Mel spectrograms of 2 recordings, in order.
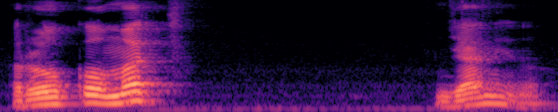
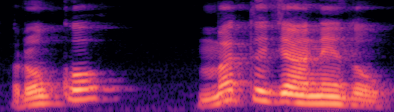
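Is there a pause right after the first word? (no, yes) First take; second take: no; yes. First: There is no pause right after the first word. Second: There is a pause right after the first word. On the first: It is an order to let someone go. "और दूसरा" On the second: It is an order to stop someone. "रोको के ऊपर हम full stop लगा दिया, coma लगा दिया, ठहर गए हम।"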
